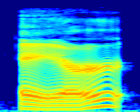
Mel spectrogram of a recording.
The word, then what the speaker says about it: Aire: and it's Aire, A I R E, pronounced like air, because a lot of people were like, is it pronounced airy?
